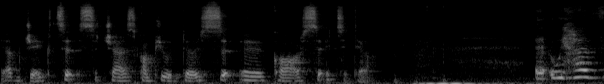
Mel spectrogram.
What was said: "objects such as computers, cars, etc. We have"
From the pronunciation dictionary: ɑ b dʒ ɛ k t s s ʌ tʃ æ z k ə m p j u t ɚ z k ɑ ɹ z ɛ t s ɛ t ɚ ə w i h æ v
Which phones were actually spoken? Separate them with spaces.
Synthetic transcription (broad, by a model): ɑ b dʒ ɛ k t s s ʌ tʃ æ z k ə m p j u t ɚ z k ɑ ɹ s ɛ t s ɛ t ɚ ə w i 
